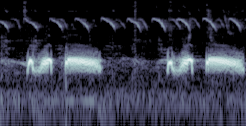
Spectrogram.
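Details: Cooing dove in a trapping setting: two phrases, each a quavering short note then a long even hoot, over a steady backdrop of high, falling chirps from other birds.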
